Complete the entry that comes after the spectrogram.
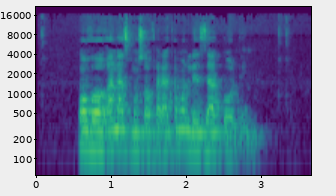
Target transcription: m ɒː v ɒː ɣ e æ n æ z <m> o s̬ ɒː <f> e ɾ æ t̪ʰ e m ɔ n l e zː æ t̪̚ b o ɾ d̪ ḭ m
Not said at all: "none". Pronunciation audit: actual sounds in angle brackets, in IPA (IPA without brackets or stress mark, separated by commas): m, f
